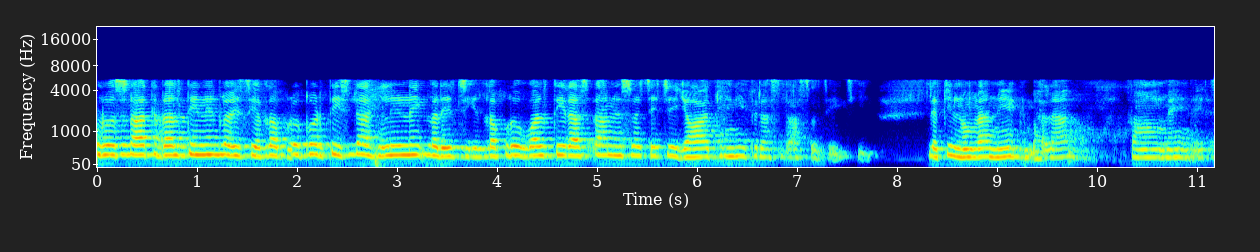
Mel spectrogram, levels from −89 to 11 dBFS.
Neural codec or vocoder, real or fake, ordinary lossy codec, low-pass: codec, 24 kHz, 0.9 kbps, WavTokenizer, small release; fake; MP3, 48 kbps; 5.4 kHz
